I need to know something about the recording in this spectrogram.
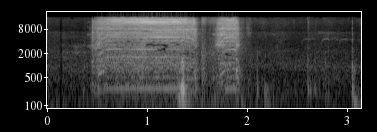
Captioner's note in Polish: Odgłos wkrętarki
